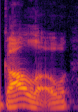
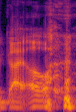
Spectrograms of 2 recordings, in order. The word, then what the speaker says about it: Gallo: David, love you long time, but Gallo, you don't get a Canadian pass for that poor pronunciation. Oh, the Pico de Gallo.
